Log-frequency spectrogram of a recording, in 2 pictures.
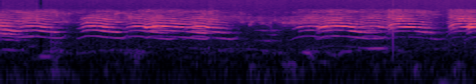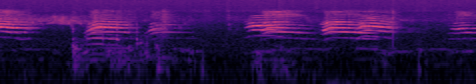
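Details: Meows from street, park and zoo cats come in short bursts of several quick, rising-falling calls, separated by gaps of a second or two, with a harsher burst near the middle.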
